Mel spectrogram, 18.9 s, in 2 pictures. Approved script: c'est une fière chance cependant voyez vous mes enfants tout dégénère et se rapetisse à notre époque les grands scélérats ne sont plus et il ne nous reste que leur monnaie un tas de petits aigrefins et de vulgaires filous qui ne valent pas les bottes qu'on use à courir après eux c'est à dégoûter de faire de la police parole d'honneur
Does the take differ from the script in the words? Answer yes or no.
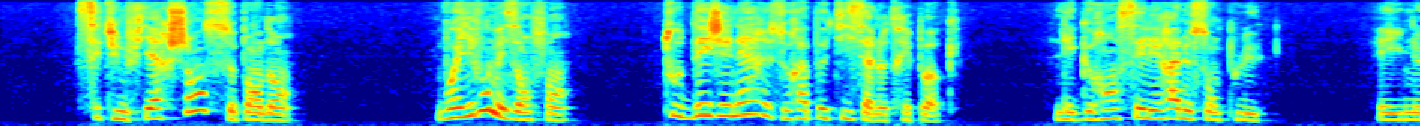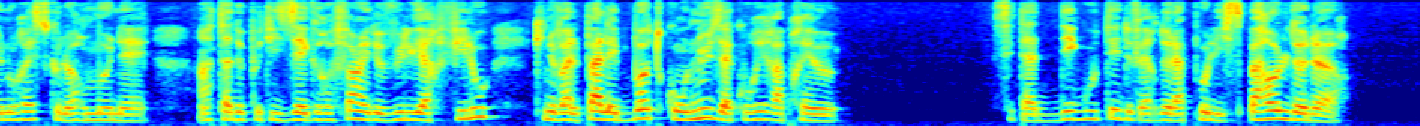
no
